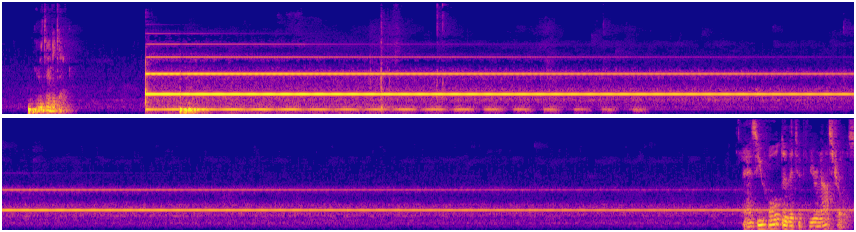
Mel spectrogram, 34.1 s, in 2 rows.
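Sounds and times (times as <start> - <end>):
speech: 0.6 - 1.4, 32.1 - 34.0
meditation bell ringing: 2.9 - 23.5.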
